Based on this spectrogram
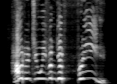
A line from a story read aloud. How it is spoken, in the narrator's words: Sokka shouted in a manner that in no way bordered on a whine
